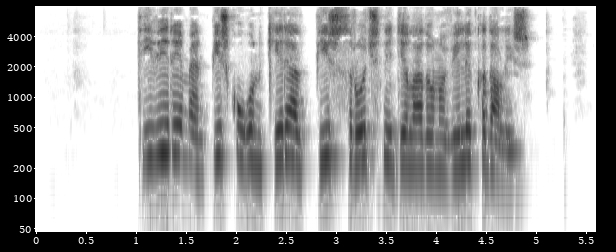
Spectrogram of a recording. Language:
Western Mari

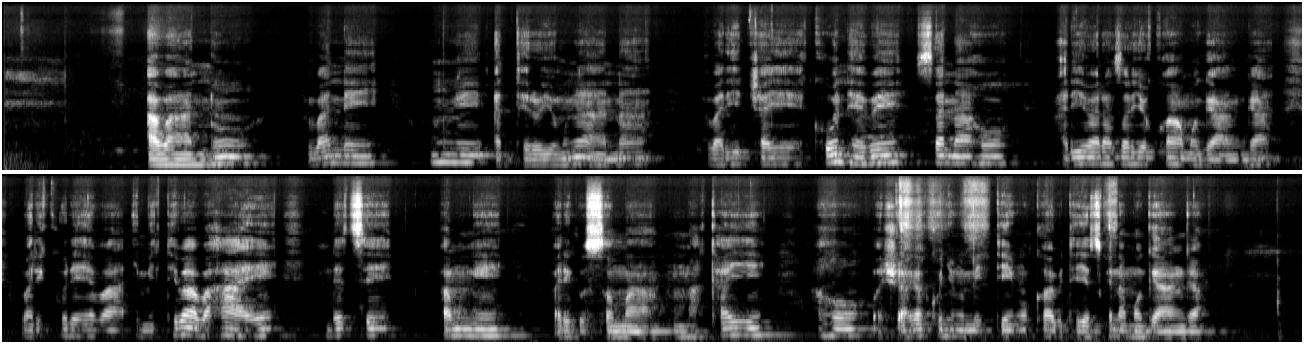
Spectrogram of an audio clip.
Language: Kinyarwanda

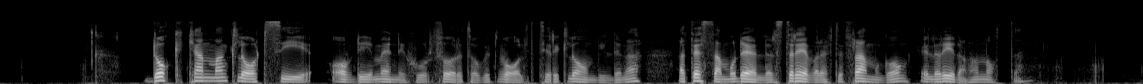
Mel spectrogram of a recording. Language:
Swedish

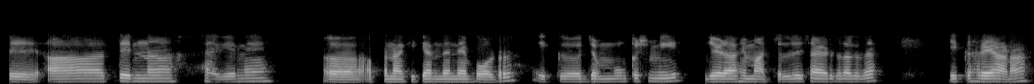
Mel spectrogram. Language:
Punjabi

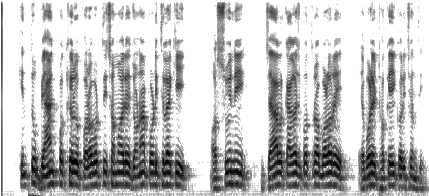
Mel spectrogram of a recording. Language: Odia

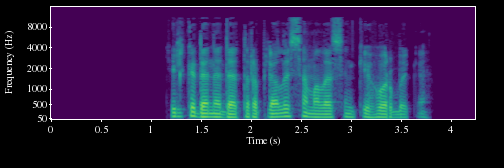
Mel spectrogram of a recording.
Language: Ukrainian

